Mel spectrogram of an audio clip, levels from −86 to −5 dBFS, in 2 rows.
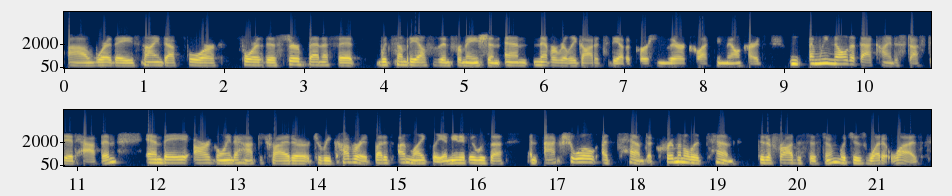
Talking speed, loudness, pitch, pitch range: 200 wpm, -18 LUFS, 150 Hz, 135-170 Hz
